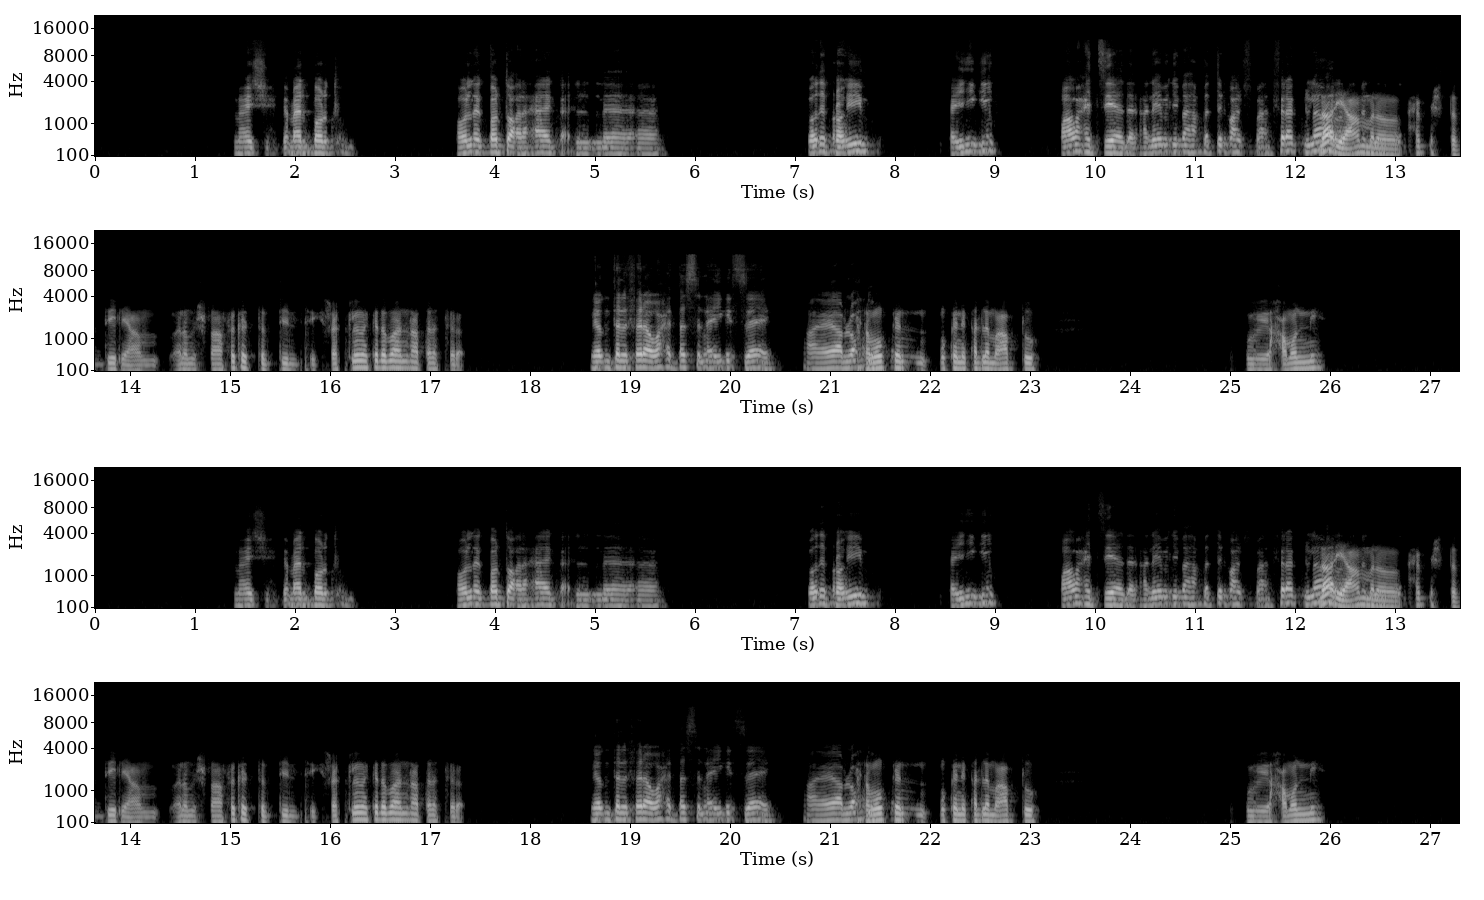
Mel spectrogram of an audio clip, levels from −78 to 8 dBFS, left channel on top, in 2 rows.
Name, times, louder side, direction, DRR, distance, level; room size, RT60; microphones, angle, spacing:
voice 1, 1.4-2.6 3.6-5.6 7.1-7.8 8.5-9.0 9.7-12.9 18.6-20.4 20.8-21.5, left 2 dB, 50° left, 3.3 m, -25 dB
voice 2, 12.2-17.3 21.3-23.1 25.2-25.9, left 1 dB, 15° left, 2.7 m, -25 dB
open air
head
